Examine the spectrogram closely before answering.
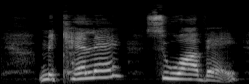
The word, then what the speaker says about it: Michele Soavi: I have loved everything I've ever watched from this director, and I googled how to pronounce his name, so hopefully this is right. Michele Soavi.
